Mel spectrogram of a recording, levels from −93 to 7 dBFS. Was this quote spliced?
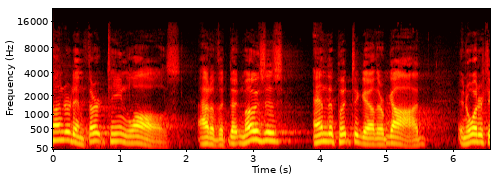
yes; 3 cuts; at 2.6 s, 4.2 s, 5.0 s

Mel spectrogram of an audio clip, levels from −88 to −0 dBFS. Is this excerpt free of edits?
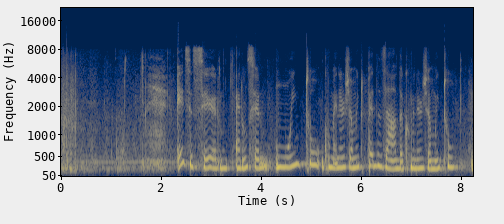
yes; 0 cuts

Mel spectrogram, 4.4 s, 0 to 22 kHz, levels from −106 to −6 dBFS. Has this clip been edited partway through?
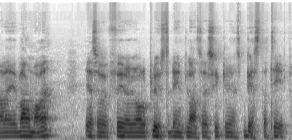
yes; 1 cut; at 2.5 s

